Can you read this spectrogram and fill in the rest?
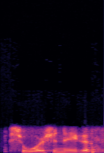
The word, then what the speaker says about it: Schwarzenegger: Am I saying it right? – Schwarzenegger. Mm-hmm.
